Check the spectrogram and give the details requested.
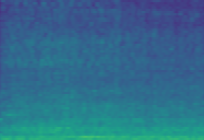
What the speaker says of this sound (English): I wasn't expecting to film a tractor today.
